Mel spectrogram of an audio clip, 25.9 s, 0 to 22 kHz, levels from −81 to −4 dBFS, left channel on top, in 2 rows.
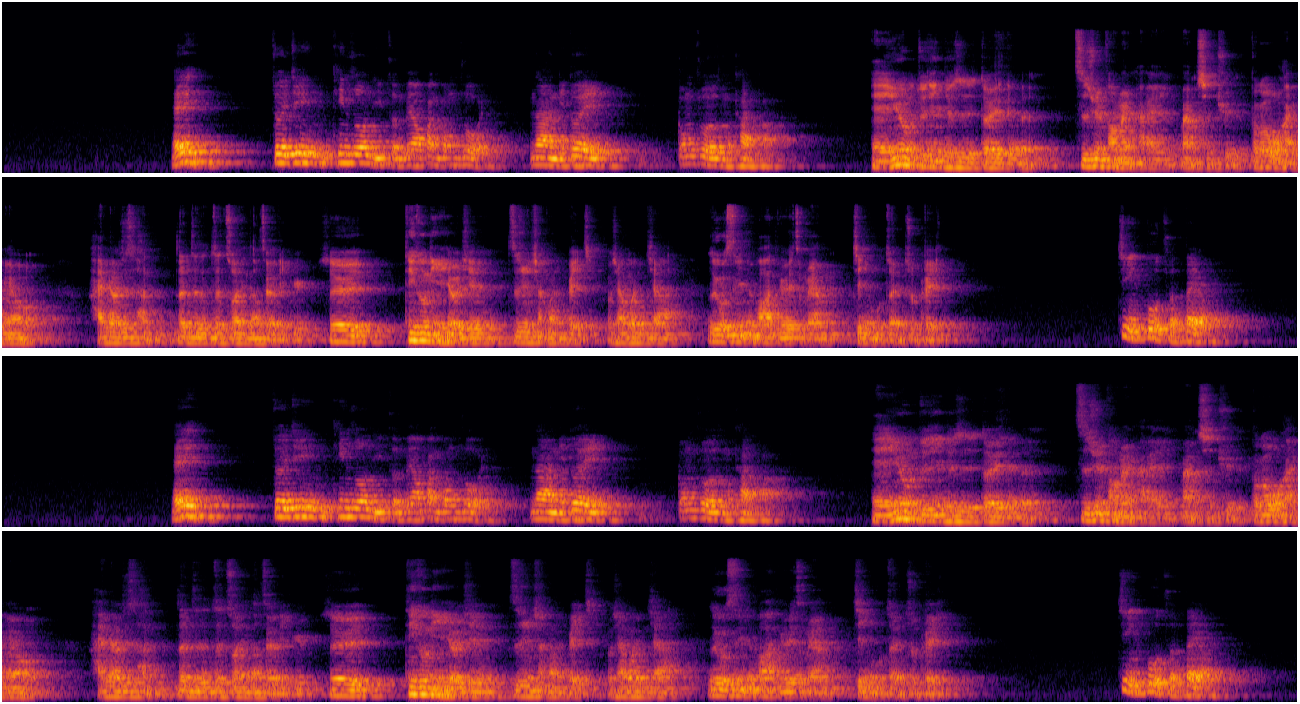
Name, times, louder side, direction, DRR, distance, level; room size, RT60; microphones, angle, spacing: voice 1, 1.7-2.0 2.7-4.9 5.3-6.0 6.8-7.7 24.1-25.0, left 1 dB, 15° left, 0 dB, 0.4 m, -22 dB
voice 2, 8.7-10.4 10.7-13.3 13.8-16.6 17.0-19.7 20.0-22.4, left 1 dB, 70° left, 2 dB, 0.7 m, -24 dB
3.4 x 2.8 x 3.9 m, 1.0 s
head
